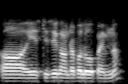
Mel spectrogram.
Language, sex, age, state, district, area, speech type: Assamese, male, 18-30, Assam, Biswanath, rural, conversation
